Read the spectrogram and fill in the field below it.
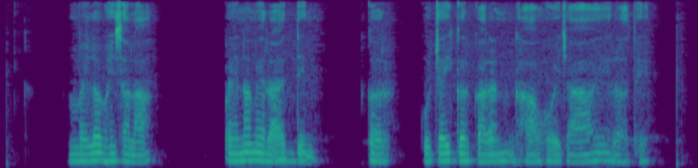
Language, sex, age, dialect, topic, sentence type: Chhattisgarhi, male, 56-60, Northern/Bhandar, agriculture, statement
